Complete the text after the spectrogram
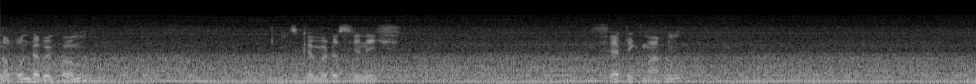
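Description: A mower whirs through grass.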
